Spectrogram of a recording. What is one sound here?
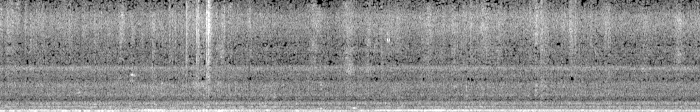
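A vehicle's motor hums low and steadily from inside, changing pitch now and then.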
